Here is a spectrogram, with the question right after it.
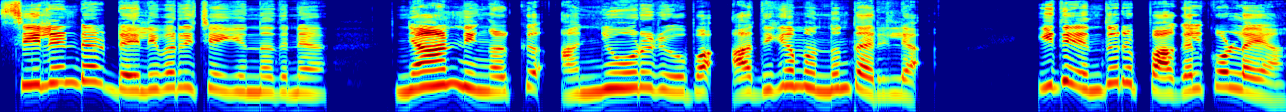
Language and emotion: Malayalam, angry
